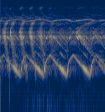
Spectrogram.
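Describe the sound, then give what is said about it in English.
A father's game show buzzer in a family quiz game blares a rapid, warbling siren-like wail, rising and falling about five times in quick succession, like an ambulance siren, loud with no one talking. “Yes, so the cool ambulance sounding one is Dad's.”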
